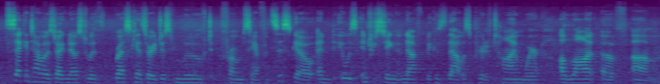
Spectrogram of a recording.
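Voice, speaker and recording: A woman's voice: deep voice, steady tone, brisk, hardly any pauses. A woman in her forties speaking bluntly and frankly in an interview. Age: 40s. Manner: blunt, frank, with mild profanity. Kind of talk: candid interview talk. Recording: noisy recording.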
